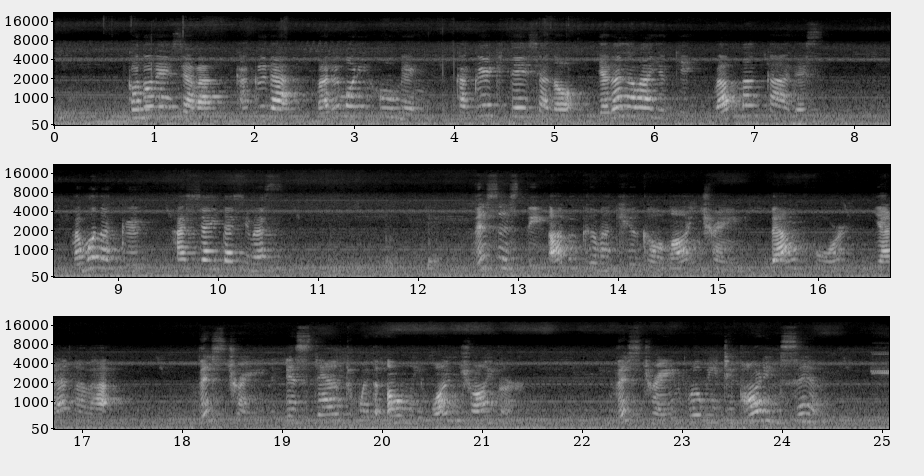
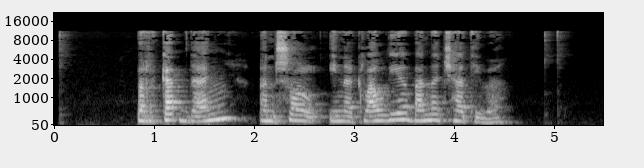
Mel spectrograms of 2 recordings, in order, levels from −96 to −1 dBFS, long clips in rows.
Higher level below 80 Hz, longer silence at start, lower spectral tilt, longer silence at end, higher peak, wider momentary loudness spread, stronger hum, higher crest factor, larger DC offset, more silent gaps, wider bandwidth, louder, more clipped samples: first, -50 dBFS vs -62 dBFS; about the same, 0 s vs 0.05 s; first, -4.5 dB/octave vs -3 dB/octave; second, 0 s vs 1 s; second, -12 dBFS vs 0 dBFS; about the same, 15 LU vs 13 LU; neither; about the same, 22 dB vs 24 dB; neither; neither; first, 19.5 kHz vs 12 kHz; second, -34 LUFS vs -22 LUFS; neither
